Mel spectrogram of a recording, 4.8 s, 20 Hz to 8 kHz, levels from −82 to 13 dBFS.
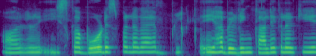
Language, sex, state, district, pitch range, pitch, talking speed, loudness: Hindi, female, Uttar Pradesh, Lalitpur, 230-250 Hz, 240 Hz, 200 wpm, -16 LUFS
